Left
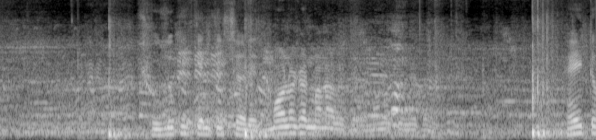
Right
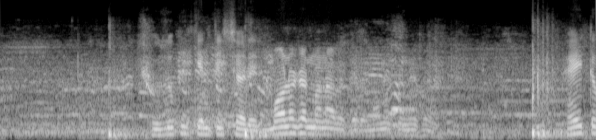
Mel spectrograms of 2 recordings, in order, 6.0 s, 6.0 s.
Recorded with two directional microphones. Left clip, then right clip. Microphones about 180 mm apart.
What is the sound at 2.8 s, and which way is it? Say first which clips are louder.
Speech: right 4 dB; 35° right (ahead or behind).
